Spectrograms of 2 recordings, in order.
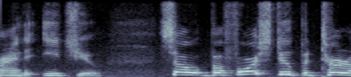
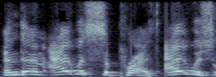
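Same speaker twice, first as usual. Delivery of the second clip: usual speaking voice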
